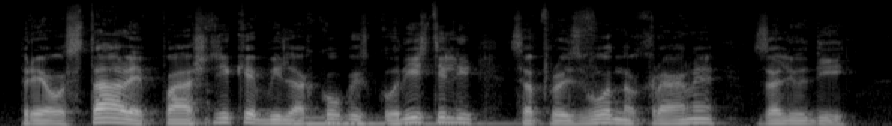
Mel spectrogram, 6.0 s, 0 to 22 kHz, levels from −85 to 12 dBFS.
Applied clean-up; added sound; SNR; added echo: none; Tabla; 12 dB; none.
